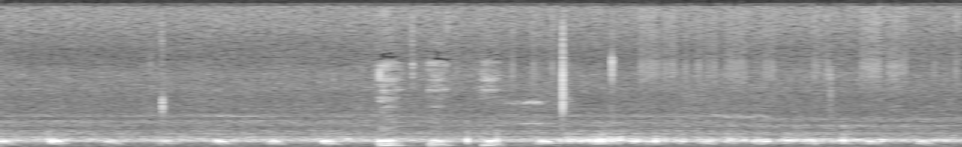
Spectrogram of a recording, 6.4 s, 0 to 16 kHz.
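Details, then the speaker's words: Fast, soft whooshing pulses of a fetal heartbeat heard on a home fetal Doppler, in the 150s beats per minute and called perfect, with the mother's slower beat and tummy rumbling noted nearby. "Can you hear the heartbeat, honey? It's in the 150s. It's perfect."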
